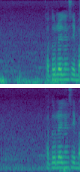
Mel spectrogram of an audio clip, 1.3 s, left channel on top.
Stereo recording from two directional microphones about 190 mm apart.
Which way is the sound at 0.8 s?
35° left (ahead or behind).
